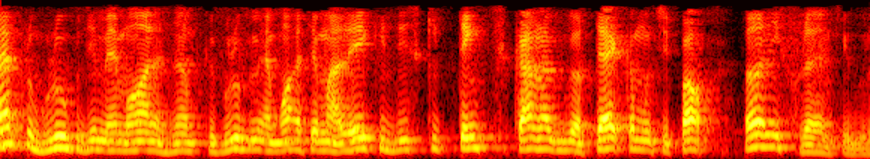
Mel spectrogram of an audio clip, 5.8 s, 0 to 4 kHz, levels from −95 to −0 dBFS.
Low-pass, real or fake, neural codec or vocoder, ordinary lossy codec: 3.6 kHz; real; none; MP3, 24 kbps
